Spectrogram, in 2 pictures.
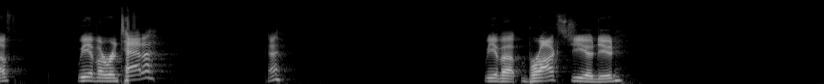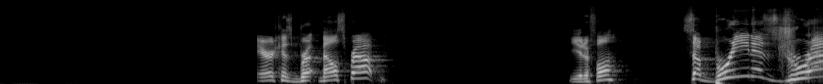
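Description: A young man speaks with animation in short bursts, close to a microphone.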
